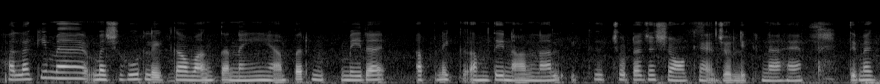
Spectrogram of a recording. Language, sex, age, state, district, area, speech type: Punjabi, female, 18-30, Punjab, Rupnagar, urban, spontaneous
